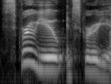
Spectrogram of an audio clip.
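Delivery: loud, slow, punched-out fury; retold angry outburst. Abandoned climber confronting the men who left her, loud anger. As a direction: re-enact telling each one off.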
